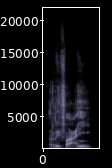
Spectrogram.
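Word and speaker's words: Rifa'i: Oke, ini ada ee perdebatan di antara Masrafli Harun dengan Rifai'i. Ya, harusnya bacanya begitu ya.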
